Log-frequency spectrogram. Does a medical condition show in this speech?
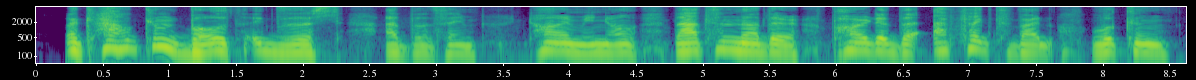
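Yes: cerebral palsy; present from birth, brain cells died at birth, hand tremor, intense muscles, balance and coordination affected; over 50 years since birth; slurred speech, slurring tongue.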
